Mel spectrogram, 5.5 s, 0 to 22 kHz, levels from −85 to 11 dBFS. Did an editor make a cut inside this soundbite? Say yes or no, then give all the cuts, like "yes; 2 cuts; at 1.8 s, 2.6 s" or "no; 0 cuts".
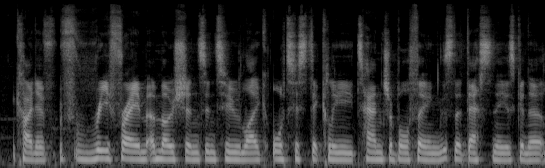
no; 0 cuts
